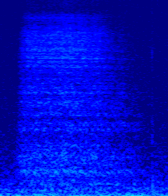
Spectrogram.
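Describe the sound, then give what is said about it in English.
A single slow, deep inhale drawn in through the nose during mantra breathing practice, a soft airy rush lasting about a second and a half, quiet with no talking. “can imagine, or say out loud that mantra. Breathing in”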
